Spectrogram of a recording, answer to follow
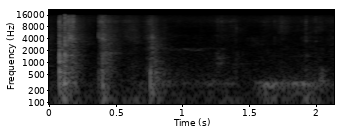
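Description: Deck of tarot cards being shuffled and handled by hand: a few short, crisp card snaps in the first second, then faint rustling.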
